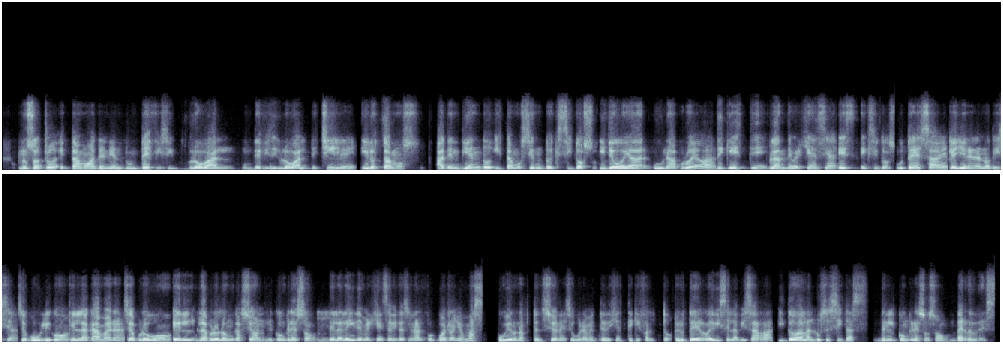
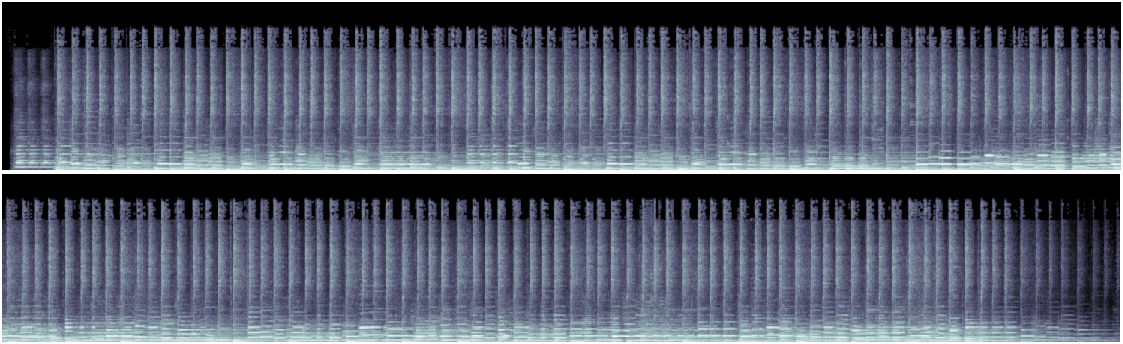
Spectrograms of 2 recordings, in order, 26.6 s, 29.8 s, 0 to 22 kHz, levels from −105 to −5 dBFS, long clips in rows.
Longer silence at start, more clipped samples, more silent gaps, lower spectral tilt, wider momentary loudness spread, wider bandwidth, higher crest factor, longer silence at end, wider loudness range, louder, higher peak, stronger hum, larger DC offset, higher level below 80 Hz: about the same, 0.25 s vs 0.15 s; neither; first, 19.82-19.92 s, 24.88-24.94 s vs none; second, -3.5 dB/octave vs -6 dB/octave; first, 9 LU vs 5 LU; second, 9.4 kHz vs 19 kHz; first, 20 dB vs 14 dB; second, 0.05 s vs 0.3 s; about the same, 4 LU vs 2 LU; second, -23 LUFS vs -16 LUFS; about the same, -4 dBFS vs -2 dBFS; neither; neither; second, -70 dBFS vs -48 dBFS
